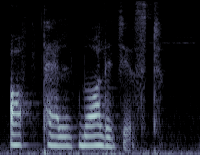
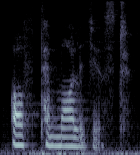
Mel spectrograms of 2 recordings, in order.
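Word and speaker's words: ophthalmologist: So in general way or in common terms we say eye specialist but the exact name of his profession is ofthalmologist again I'll pronounce it ofthmologist okay so that is a doctor who specializes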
